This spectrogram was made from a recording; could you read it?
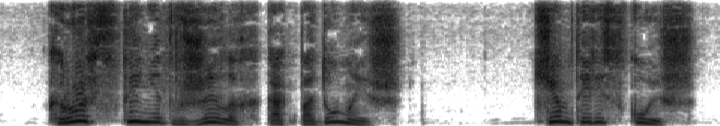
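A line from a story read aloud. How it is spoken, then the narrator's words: Exclaimed. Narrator (Russian): воскликнул мистер Вилсон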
